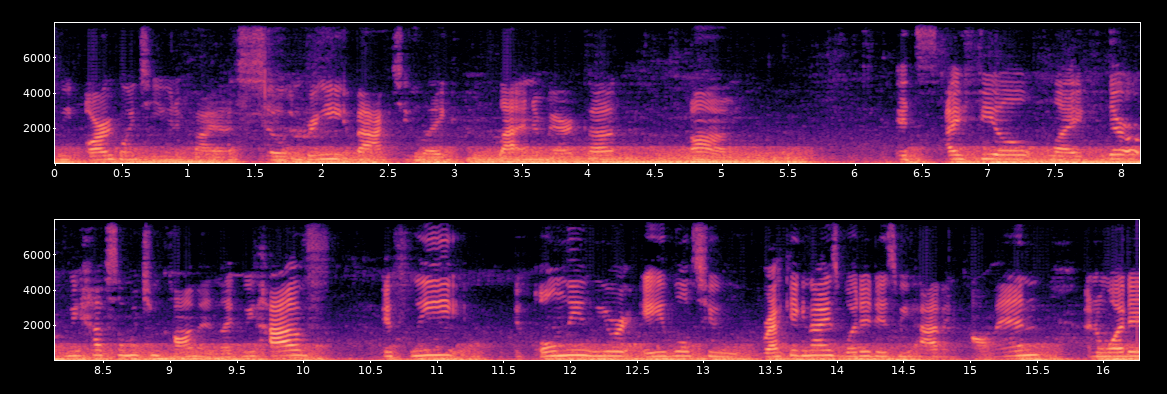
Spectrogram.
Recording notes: Recorded in a park on a warm day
